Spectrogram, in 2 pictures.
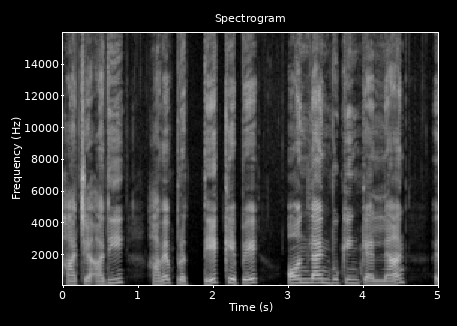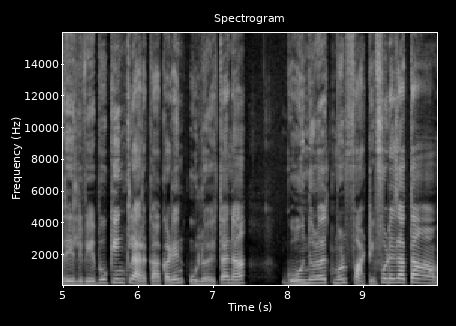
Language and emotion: Goan Konkani, fearful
